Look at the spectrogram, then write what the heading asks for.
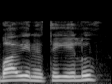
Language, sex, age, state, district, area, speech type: Kannada, male, 45-60, Karnataka, Gadag, rural, spontaneous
